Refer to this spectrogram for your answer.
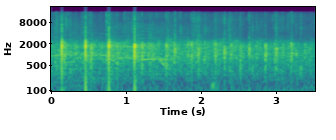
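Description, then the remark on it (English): A burst of audience applause: dense, steady clapping from many hands, with a few sharp louder claps standing out early, then settling into an even patter with no talking over it. “All right, can I get a round of applause?”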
